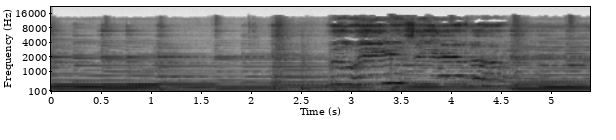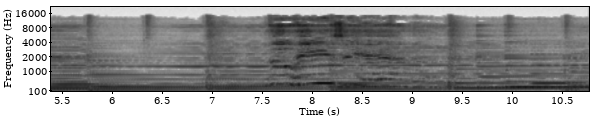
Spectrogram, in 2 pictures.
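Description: Live band playing a slow song: sustained chords under a guitar melody that bends between notes, about three seconds in and again near eight seconds, with no words sung.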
